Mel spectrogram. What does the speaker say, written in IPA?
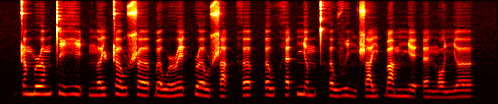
ʈə˧mɹə˧˥mt̪i˨˩˦ ɣi˨˩t̚ ŋə˧˥jʈə˧˥w ʂəː˧ɓə˨˩w ɹe˦˥k̚ɹə˨˩w ʂa˨˩t̚həː˦˥p̚ʔə˧w hɛ˦˥t̚ɲə˧mt̪ʰə˨˩˦wvi˨˩˨ŋ ʂa˧˥jɓa˧mɲe˨˩˨ʔɛ˨˩ ŋɔ˨˩ɲəː˧

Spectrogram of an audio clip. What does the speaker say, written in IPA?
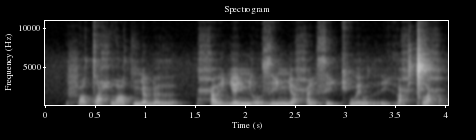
fɛ˩tˤə˨˥ħðˤa˧˩˧tˤ ɲɤ˩ɳə˨˥r | ħə˧˩˧ɪ̯ ʎɛ˦ɲɤ˧˩˧ʊ̯zi˨˥ ɲɛ˩ħi˧˩˧si˧˩˧ cʰu˦ɪ̯ɾu˩ ri˩ɦə˦ħǀɤ˦ħ

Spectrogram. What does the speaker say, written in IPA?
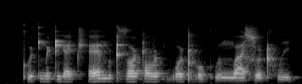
kʷʼiʈmeʈ jɛt͡ʃʼɛmuʈ zɔʈʕuʈ boʈ ɡokʷʼe ŋʷa ʑoʈxʷi

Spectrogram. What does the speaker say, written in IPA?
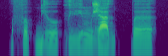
fəpbʲu | vʲɔmʒad pːə

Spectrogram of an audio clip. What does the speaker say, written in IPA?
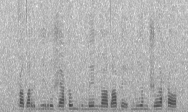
kʲɒdˤerbiru ʃæħumbi me nzɒjdˤæbɾe | miə̯ nd͡ʒoə̯ħɒ

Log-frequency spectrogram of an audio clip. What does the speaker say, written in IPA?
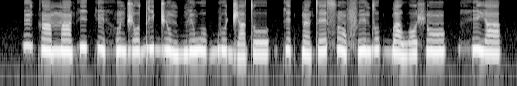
ĩ˦kã˧ mã˧ki˦ kĩ˦˨hũ˨˦d͡ʒo˧ di˦d͡ʒũ˦˨ɡ͡bĩ˨˦ wu˦˨ ɡ͡bu˧ d͡ʒa˨to˧ | ke˧k͡pɛ̃˨te˨˦sɔ̃˦˨ fĩ˨˦do˦ ɡ͡ba˦˨wɔ˨˦ʃɔ̃˦ | hĩ˦ja˧

